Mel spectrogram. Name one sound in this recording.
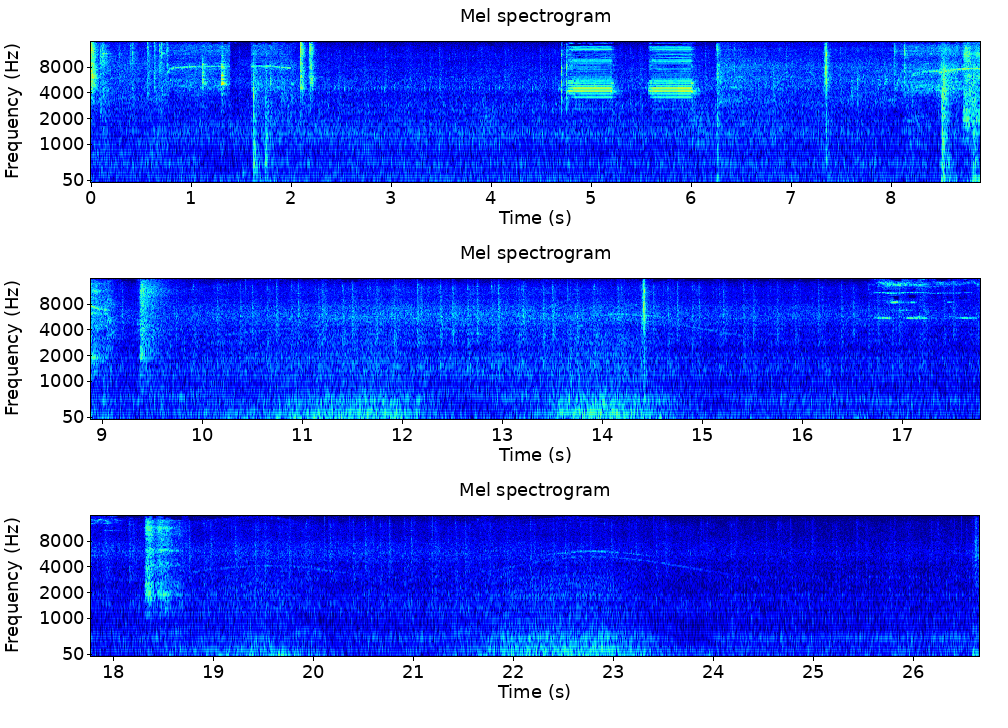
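A bus engine hums steadily from inside the cab.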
